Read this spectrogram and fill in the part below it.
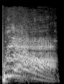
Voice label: "blaow", ooh ahh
